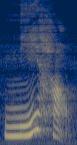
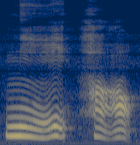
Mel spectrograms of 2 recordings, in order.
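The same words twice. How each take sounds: First: The first syllable rises, the second dips. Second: Both syllables have a low dipping tone. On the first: The speaker calls it right. "I would like to change my tone from the third tone to the second tone" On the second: The speaker calls it wrong. "you will feel that the pronunciation should be 你好"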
